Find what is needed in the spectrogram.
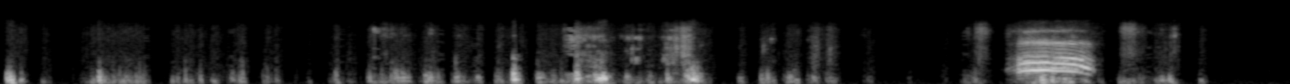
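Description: Scattered irregular crackling and clicking. About five seconds in, a man gives one loud, short strained grunt as he fights a heavy carp on a bent rod.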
